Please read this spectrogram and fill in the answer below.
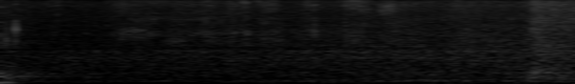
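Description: Quiet room tone with a faint steady low hum; no distinct events.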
